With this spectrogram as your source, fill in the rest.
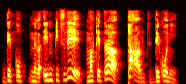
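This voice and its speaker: Young kansai woman bantering on a podcast call, husky voice, pitch jumps all over, kinda dull lo-fi sound. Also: animated. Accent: Kansai Japanese. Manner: teasing, quick banter. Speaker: podcast co-host. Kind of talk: casual chat. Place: at her family home. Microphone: remote call. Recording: dull lo-fi audio.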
